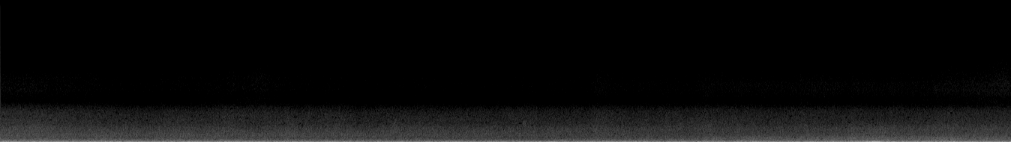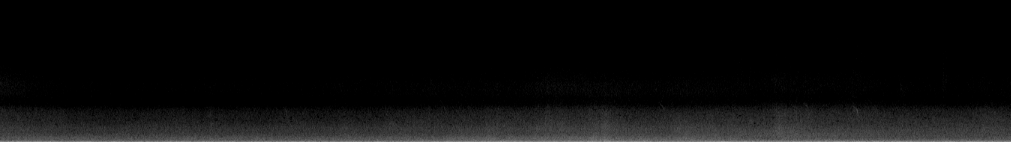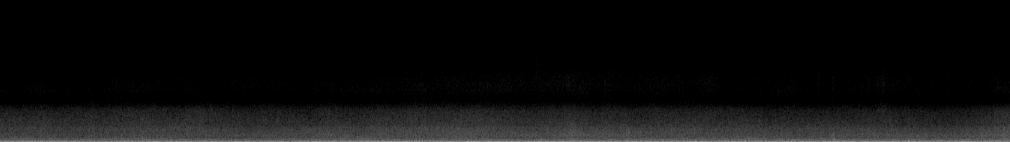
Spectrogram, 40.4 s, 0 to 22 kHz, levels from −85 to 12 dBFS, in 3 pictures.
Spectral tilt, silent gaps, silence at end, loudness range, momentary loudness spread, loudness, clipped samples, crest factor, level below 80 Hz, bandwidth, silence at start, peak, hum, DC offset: -8 dB/octave; none; 0 s; 5 LU; 5 LU; -38 LUFS; under 0.1%; 20 dB; -34 dBFS; 5.8 kHz; 0 s; -12 dBFS; none; under 0.1%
